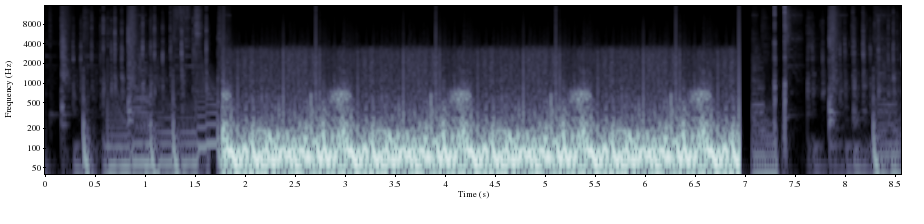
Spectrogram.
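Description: Heartbeats sit beneath a steady, blowing whoosh that fills the space between beats, with brief music before and after. This is the murmur of mitral regurgitation, caused by blood leaking backward through the mitral valve with each contraction.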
